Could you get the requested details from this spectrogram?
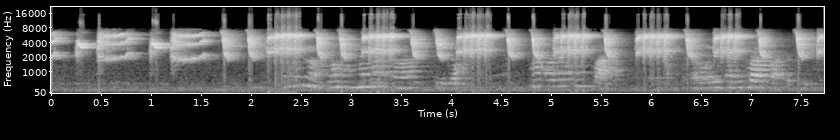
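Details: Long-tailed shrike kept as a songbird, singing a fast varied medley of sharp chirps, clicks and buzzy notes, dense and rapidly repeated, with faint lower warbled elements underneath.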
